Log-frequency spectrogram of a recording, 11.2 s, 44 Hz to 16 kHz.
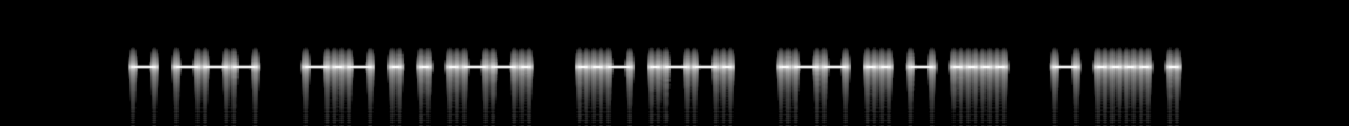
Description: Morse code, heard as a keyed tone, about 20 wpm, 700 Hz. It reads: TO KEEP UP WITH THE
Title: Sets of 5 Words Encore 20wpm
